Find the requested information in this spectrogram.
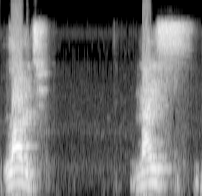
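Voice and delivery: ordinary delivery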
